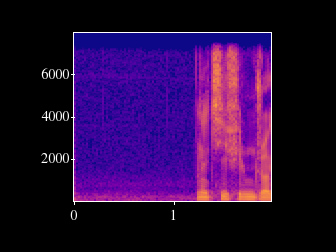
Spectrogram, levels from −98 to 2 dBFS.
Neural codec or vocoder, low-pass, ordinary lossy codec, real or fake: none; 7.2 kHz; none; real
